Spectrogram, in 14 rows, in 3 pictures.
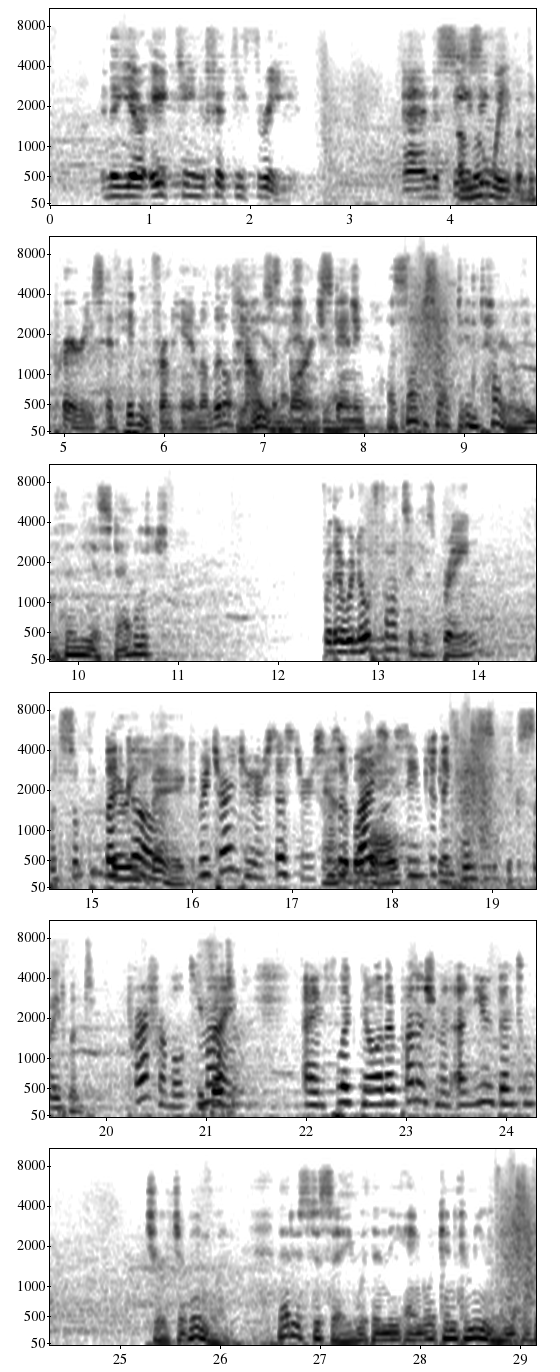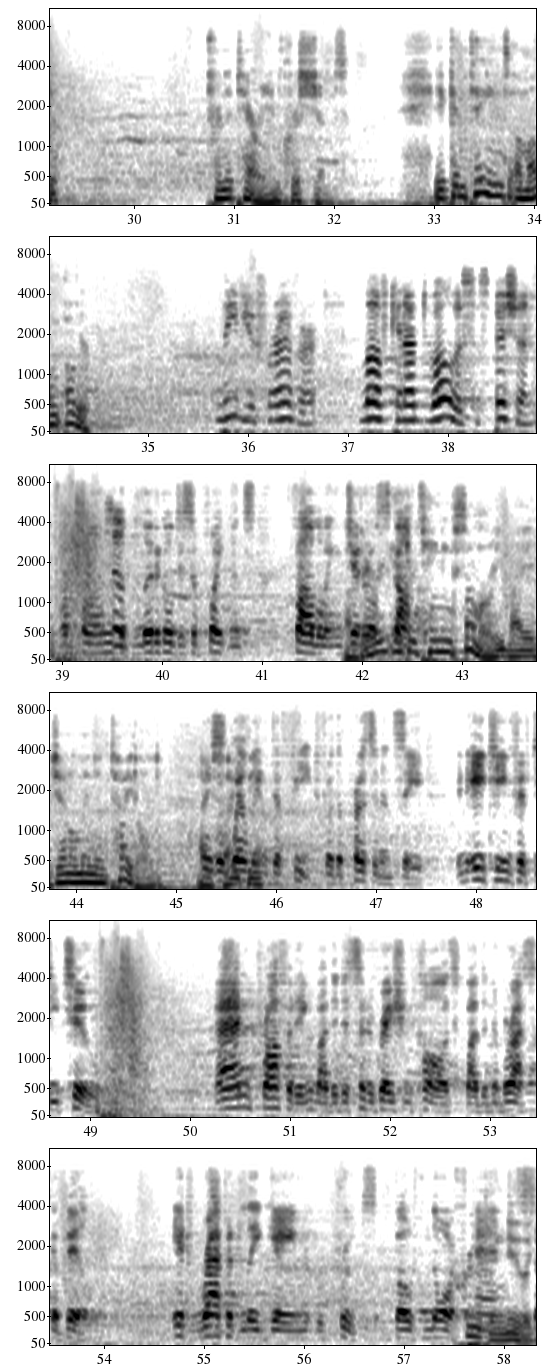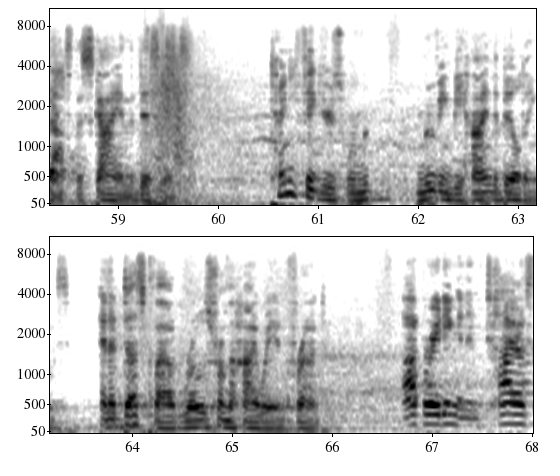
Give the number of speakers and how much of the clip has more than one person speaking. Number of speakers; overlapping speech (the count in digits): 5, about 13%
